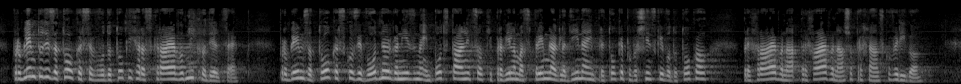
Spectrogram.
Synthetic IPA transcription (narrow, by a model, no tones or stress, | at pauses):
pɾɔbleːmt̪uːd̪izat̪oːkɛɾsɛwʋɔd̪ɔt̪oːkixɾaskɾaːjaʋəmikɾɔd̪eːlt̪sɛ̰ | pɾɔbleːmzat̪oːkɛɾskoːziʋoːd̪nɛɔɾɡaniːzmɛinpot̪ːaːlnit̪sɔkipɾaʋiːlɔmaspɾeːmlʲjaɡlad̪iːnɛinpɾɛt̪oːkɛpɔʋəɾʃinskixʋɔd̪ɔt̪oːkɔw | pɾɛxaːjaʋənaːʃɔpɾɛxɾanskɔʋɛɾiːɡɔ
